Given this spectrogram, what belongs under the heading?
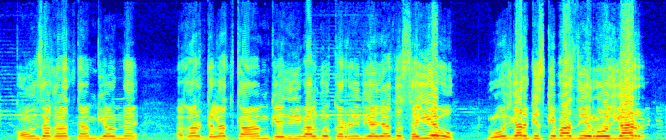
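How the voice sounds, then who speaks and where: Here a man talks at a moderate pace in an extremely high voice. His intonation is flat and monotone. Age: 60s. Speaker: lawyer, interviewee in street poll. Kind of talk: street interview.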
